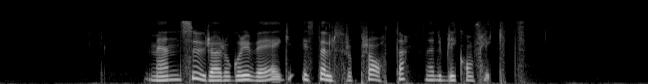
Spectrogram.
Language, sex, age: Swedish, female, 25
